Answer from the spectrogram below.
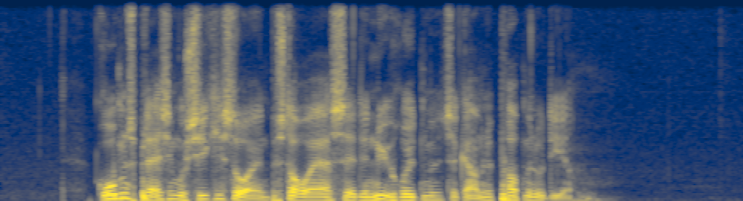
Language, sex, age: Danish, male, 26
